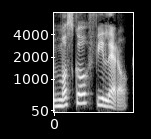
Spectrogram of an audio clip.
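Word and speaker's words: Moschofilero: still in the white wine territory is called mosco fero it is spelled m oos c h o f i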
